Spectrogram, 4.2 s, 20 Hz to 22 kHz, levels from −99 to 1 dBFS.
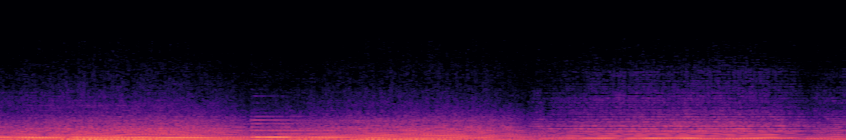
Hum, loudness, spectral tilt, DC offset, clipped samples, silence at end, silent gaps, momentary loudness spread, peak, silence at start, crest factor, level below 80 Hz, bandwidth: none; -33 LUFS; -7.5 dB/octave; under 0.1%; under 0.1%; 0 s; none; 9 LU; -18 dBFS; 0 s; 14 dB; -50 dBFS; 9 kHz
